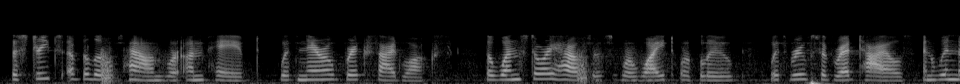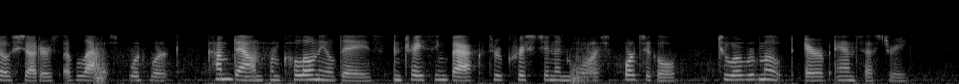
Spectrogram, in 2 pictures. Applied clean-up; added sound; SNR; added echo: neural separator model SepFormer DNS4.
